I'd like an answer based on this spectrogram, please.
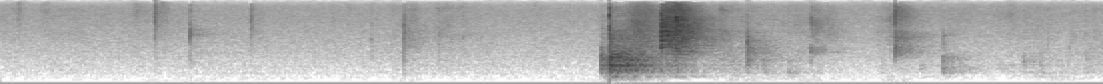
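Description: A few faint ticks, then about three seconds in a loud knock as a homemade steel F-clamp is set down on a wooden workbench, followed by several lighter clatters of its steel parts.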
